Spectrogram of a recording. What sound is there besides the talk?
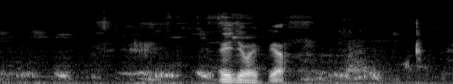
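female pigeon cooing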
